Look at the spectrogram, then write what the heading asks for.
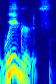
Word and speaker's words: Uyghurs: I think the Uyghurs or something is what they're called. But yeah. Uyghurs. Mm, It's okay. spelled Uyghurs, but it's pronounced Uyghurs.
